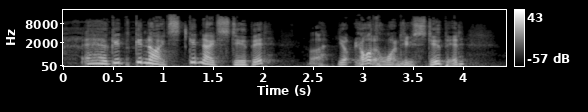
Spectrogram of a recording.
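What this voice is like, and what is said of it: Put-on refined British accent. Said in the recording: “it's in a british accent too so it's very refined stupid ... give me your british accent again”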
